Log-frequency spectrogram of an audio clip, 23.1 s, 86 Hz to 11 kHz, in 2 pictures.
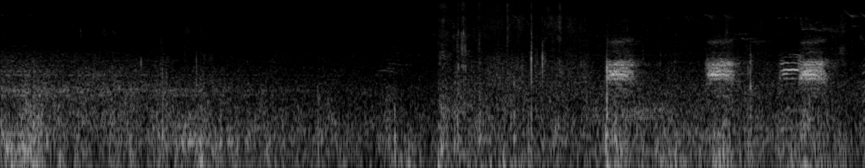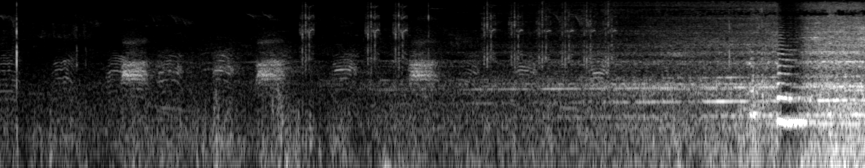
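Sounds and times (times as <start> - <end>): train rumble: 0.0 - 4.6, 15.5 - 23.0
crow cawing: 17.0 - 17.4.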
